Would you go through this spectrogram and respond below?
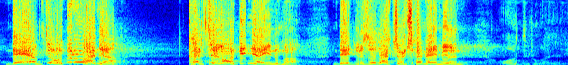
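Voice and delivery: very high, very loud shouting rebuke; the Lord scolding his servant, shouting. Retold or imitated. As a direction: roar it at the servant. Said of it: "야단치는".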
